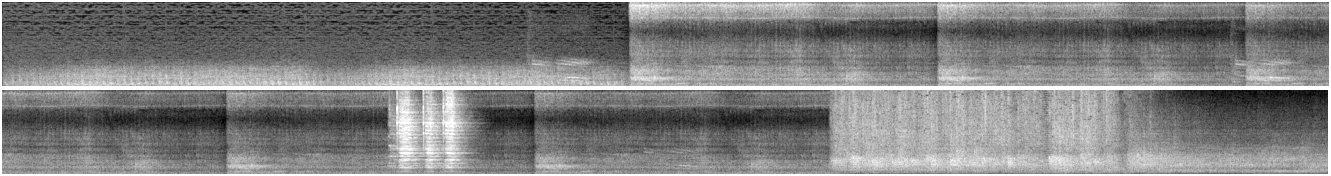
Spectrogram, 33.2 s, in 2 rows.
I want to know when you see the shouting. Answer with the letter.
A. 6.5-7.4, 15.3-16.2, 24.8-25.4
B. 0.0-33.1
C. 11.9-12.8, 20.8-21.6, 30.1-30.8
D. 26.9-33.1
A.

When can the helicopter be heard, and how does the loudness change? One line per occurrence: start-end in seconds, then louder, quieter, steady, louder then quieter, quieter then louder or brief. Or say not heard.
0.0-33.1 quieter.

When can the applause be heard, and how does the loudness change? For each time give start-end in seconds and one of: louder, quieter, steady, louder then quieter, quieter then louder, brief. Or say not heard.
26.9-33.1 quieter.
